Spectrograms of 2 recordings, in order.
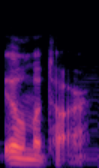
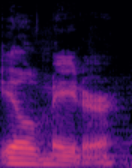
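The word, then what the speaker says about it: Ilmater: I don't really know no actually I like itll Matar better than ill mater probably right I believe it is technically ill mater the car just sounds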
